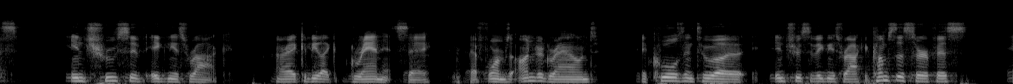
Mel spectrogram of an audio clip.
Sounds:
Speech, monologue

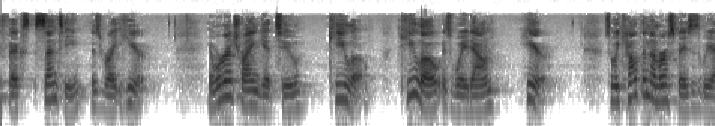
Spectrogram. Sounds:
Speech

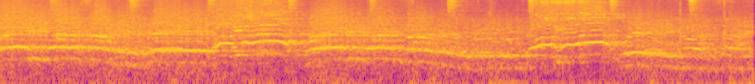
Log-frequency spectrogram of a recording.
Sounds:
Music, people crowd, Crowd, Singing

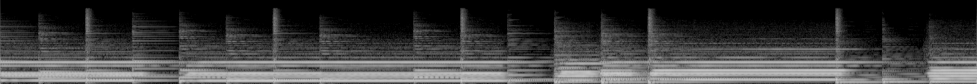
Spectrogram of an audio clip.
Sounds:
Keyboard (musical), Organ, Music, Electronic organ

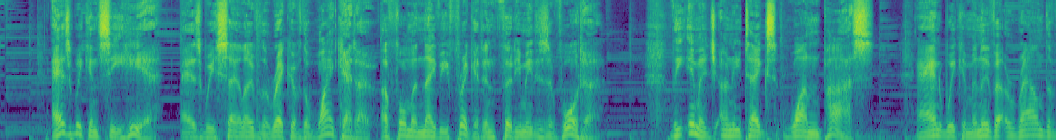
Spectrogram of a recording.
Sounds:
Speech, Music

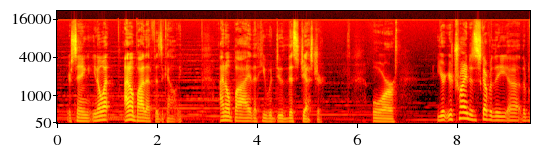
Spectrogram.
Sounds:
Speech

